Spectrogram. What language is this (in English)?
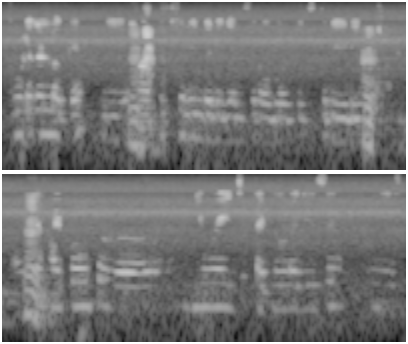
Malayalam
